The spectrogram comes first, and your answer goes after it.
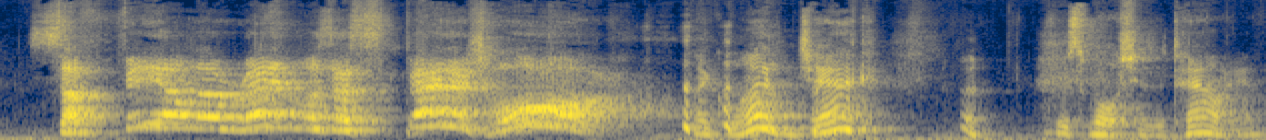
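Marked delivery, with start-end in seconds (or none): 0.2-3.5 put-on very high, slow, drawn-out furious New York accent.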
